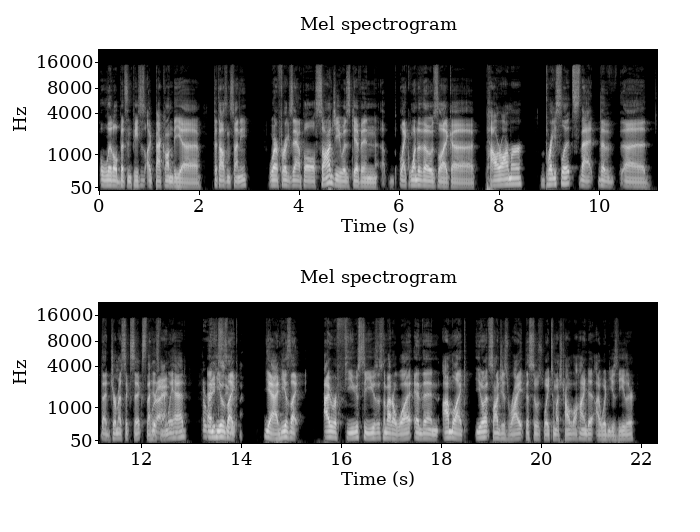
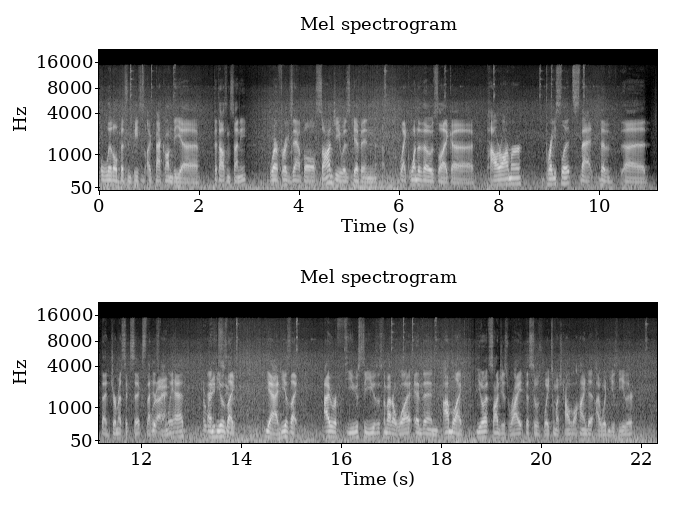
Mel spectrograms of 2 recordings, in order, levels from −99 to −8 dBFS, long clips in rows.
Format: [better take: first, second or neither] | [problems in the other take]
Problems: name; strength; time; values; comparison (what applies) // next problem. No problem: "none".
first | wind noise on the microphone; occasional gusts; 15 dB below the speech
